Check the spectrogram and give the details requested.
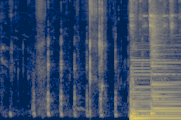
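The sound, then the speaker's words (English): Crunching of someone biting and chewing an apple, a quick irregular series of crisp snaps, before loud music suddenly starts and takes over. “Taking us out with some apple crunches.”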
